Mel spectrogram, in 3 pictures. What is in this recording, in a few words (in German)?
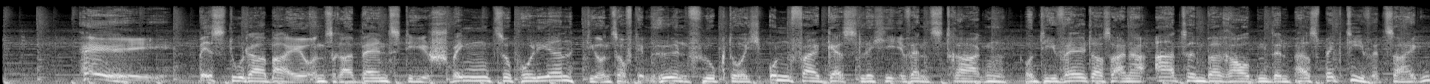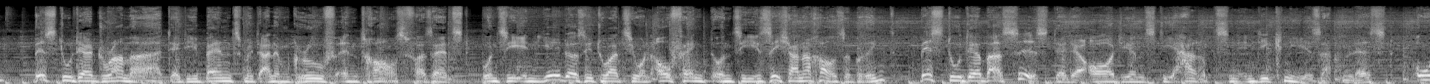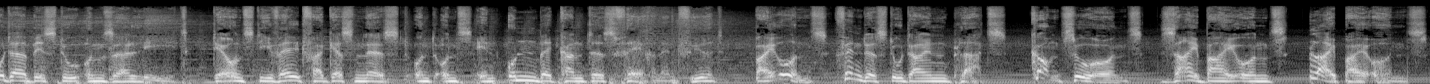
rockig, werbesprecher; deutscher Werbesprecher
